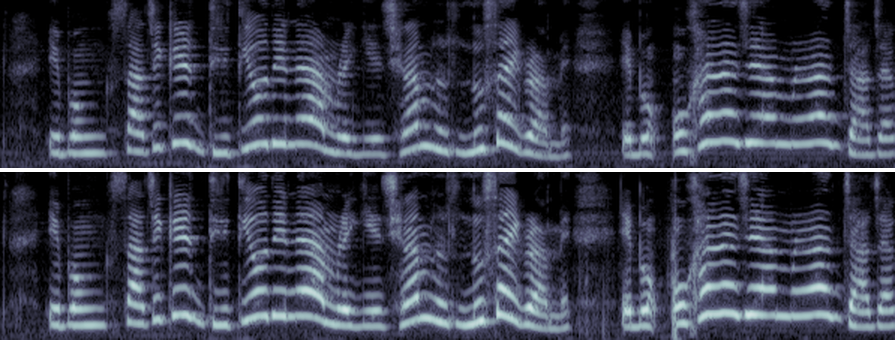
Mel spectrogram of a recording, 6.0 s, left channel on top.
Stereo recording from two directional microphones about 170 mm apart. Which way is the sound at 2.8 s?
30° right (ahead or behind).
